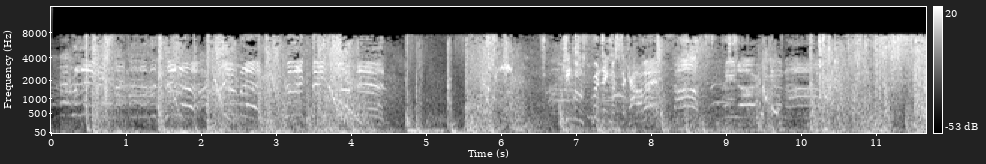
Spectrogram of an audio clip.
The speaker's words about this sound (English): The surprise begins its counter-attack, and the two ships exchange cannon fire through the smoke. Another cannon hits the surprise, splintering the rigging and sending men flying across the deck.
